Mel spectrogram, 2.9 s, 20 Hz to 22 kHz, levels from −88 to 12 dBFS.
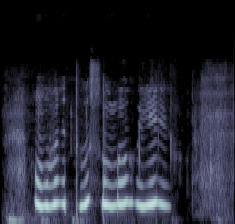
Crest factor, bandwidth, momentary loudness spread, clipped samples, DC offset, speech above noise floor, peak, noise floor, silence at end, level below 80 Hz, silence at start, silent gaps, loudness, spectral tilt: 12 dB; 6.8 kHz; 5 LU; under 0.1%; under 0.1%; 29 dB; -2 dBFS; -41 dBFS; 0.8 s; -58 dBFS; 0.1 s; none; -13 LUFS; -7 dB/octave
